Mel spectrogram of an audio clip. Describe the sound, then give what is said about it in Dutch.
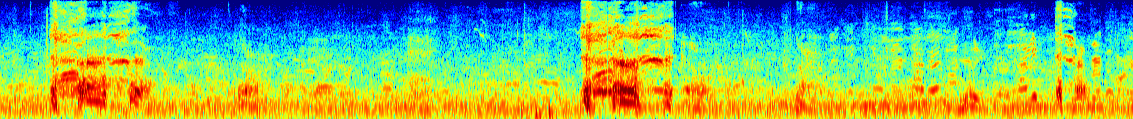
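Two loud, harsh coughing bursts, one early and one in the middle, with rough throat clearing and a brief hack near the end, from a man who got something stuck in his throat, over a faint murmur of background voices. “Hij kreeg iets in zijn keel. Hij heeft water nodig.”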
